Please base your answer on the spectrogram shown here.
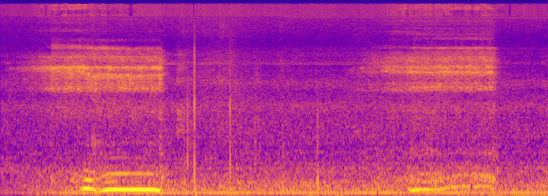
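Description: A sleeping dog gives loud, low, rumbling snores on each breath in, two in about five seconds, over a steady low room hum.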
